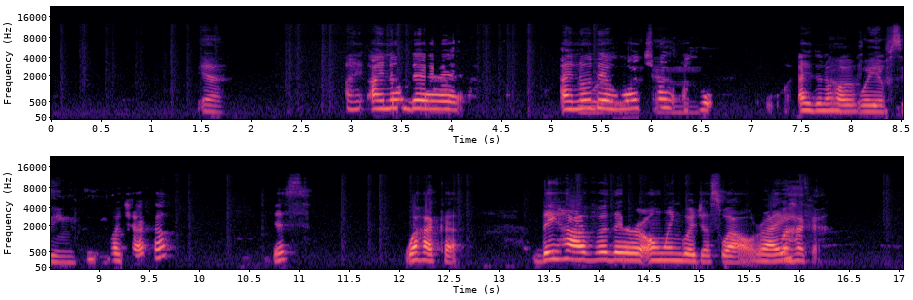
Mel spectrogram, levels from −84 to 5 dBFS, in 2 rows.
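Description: An echo canceller likely unable to separate this talker from loudspeaker echo during double talk pulls the speech down, causing speech suppressed in double talk: it dips by roughly 20 dB at 5.63–6.62 s, cuts nearly out (around 40 dB) at 8.15–8.74 s, and sags by about 15 dB at 9.09–9.48 s. Later the canceller clamps the microphone while the loudspeaker plays, so the background is gated by the echo canceller, with the room sound dropping about 10 dB at 16.27–16.65 s before returning.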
